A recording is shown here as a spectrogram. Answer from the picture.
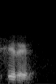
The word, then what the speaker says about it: Cyril: My first name is Cyril.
